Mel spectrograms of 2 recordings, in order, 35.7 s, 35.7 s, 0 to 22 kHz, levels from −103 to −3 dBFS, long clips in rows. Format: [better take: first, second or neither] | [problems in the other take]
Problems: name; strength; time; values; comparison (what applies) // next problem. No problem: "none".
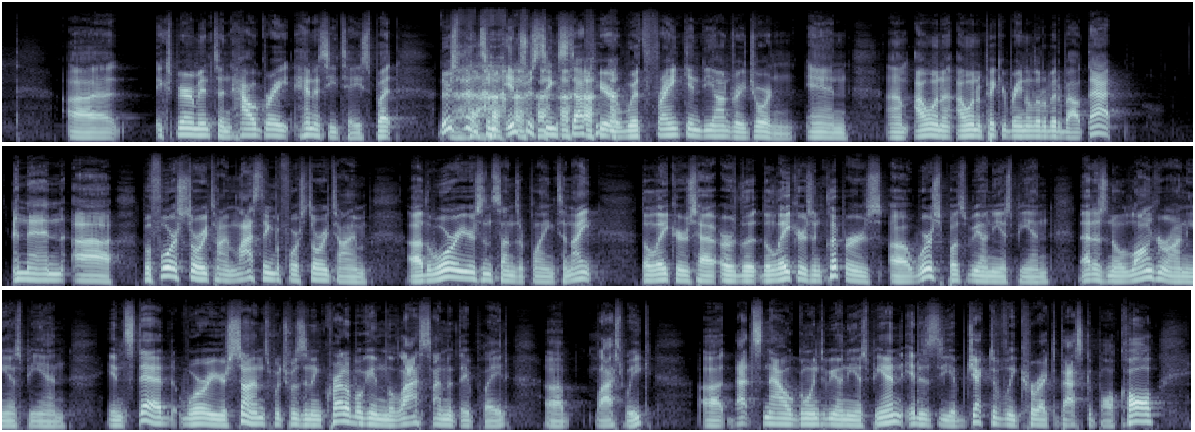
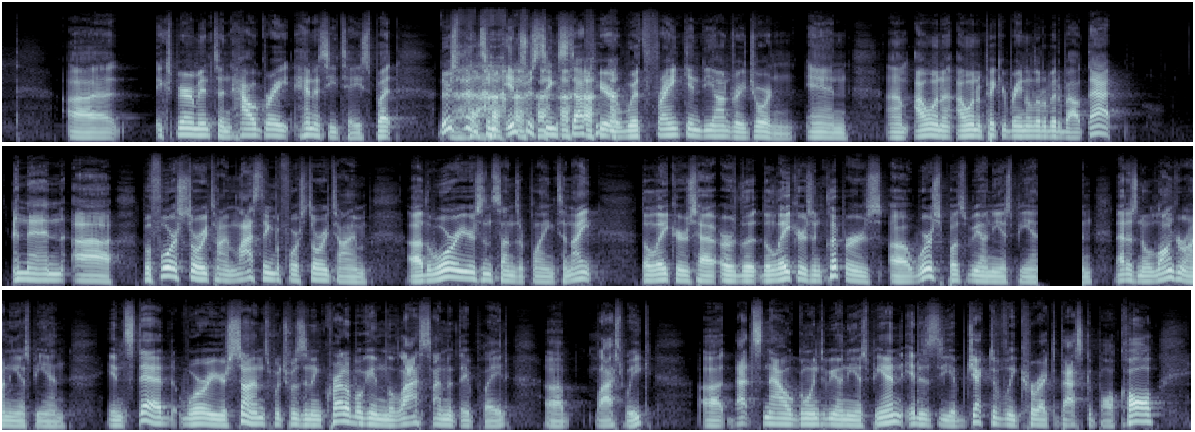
first | audio freezing; at 22 s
